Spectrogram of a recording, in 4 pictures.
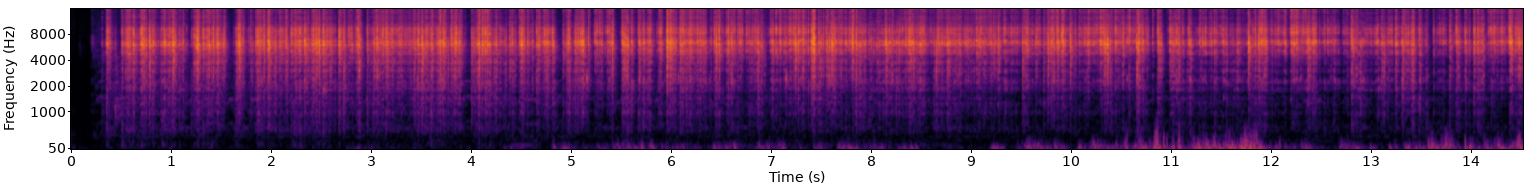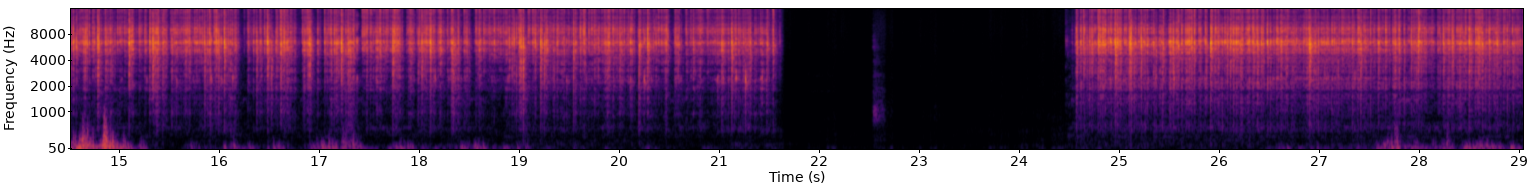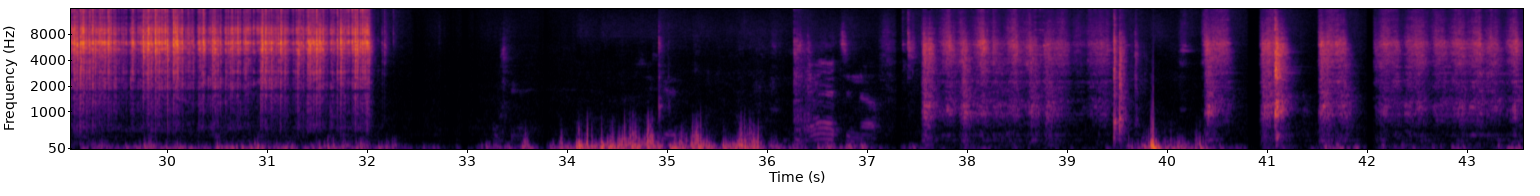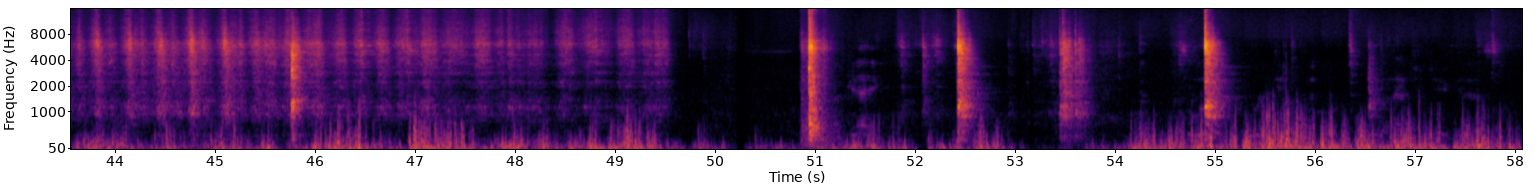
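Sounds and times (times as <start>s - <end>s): arc welding crackle: 0.2s - 21.7s, 24.4s - 32.3s, 40.4s - 49.6s.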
